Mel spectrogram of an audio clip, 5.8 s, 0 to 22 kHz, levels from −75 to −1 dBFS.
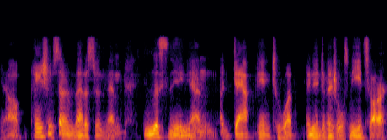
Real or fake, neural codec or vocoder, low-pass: fake; codec, 16 kHz in and 24 kHz out, 0.6 kbps, FireRedTTS-2 codec; 7.2 kHz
